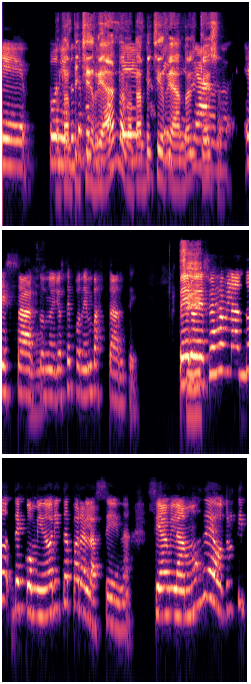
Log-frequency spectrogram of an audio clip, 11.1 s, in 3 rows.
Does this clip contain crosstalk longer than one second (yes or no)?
yes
